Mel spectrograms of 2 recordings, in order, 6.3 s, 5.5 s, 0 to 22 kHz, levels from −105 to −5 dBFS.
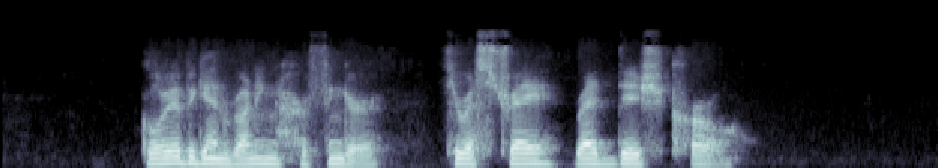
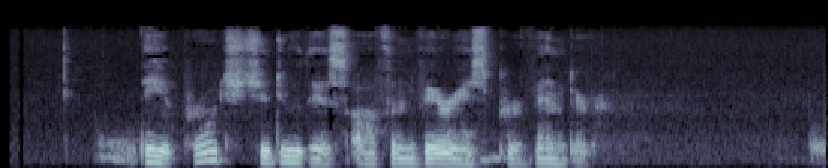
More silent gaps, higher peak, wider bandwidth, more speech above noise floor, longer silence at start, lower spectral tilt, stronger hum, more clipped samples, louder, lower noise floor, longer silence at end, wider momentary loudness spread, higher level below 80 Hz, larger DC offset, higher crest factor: neither; first, -4 dBFS vs -16 dBFS; second, 7.6 kHz vs 11.5 kHz; first, 67 dB vs 36 dB; first, 0.95 s vs 0.65 s; first, -7 dB/octave vs -4.5 dB/octave; neither; neither; first, -21 LUFS vs -34 LUFS; first, -87 dBFS vs -70 dBFS; first, 1.35 s vs 0 s; second, 8 LU vs 16 LU; first, -60 dBFS vs -82 dBFS; neither; about the same, 18 dB vs 20 dB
